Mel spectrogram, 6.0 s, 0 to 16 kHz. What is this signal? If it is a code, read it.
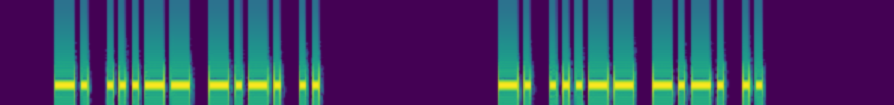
Morse code, heard as a keyed tone, about 28 wpm, 700 Hz. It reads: N3CI N3CI
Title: Easy Call Signs Repeated 2x - 28wpm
